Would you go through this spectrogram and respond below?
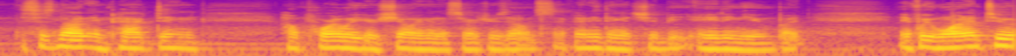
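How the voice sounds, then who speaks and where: A man talking casually through a screen-recorded walkthrough as a consultant, chatty and relaxed, with frequent ums and restarts. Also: mid-range voice, a little hiss or hum. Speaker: SEO consultant pitching a business.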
